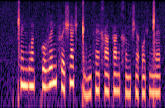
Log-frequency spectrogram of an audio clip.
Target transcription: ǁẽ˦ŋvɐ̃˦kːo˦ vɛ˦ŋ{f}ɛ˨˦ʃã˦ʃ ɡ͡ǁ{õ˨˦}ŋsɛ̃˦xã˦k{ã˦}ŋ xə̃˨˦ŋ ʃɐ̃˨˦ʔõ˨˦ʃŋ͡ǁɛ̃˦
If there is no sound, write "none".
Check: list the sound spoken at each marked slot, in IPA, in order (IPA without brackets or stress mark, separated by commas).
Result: f, õ˨˦, ã˦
